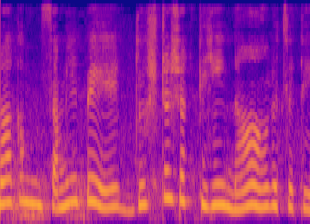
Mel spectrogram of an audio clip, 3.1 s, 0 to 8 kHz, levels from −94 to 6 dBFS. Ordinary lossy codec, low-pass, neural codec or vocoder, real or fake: none; 7.2 kHz; codec, 44.1 kHz, 3.4 kbps, Pupu-Codec; fake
